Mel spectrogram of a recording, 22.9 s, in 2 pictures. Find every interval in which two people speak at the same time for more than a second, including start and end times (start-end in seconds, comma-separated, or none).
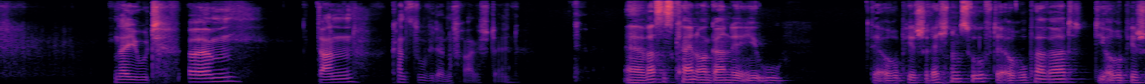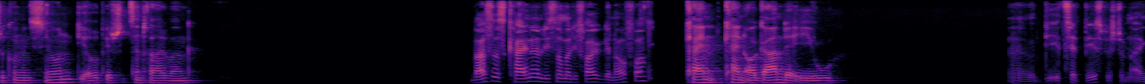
none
